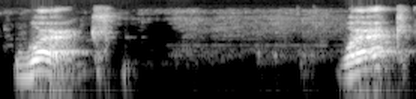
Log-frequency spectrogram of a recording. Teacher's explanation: the Americans would pronounce the r you know a lot more distinctive Lee so they would say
